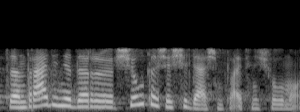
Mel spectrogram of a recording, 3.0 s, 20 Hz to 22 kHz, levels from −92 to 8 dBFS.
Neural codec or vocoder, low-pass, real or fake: vocoder, 44.1 kHz, 128 mel bands every 256 samples, BigVGAN v2; 3.6 kHz; fake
